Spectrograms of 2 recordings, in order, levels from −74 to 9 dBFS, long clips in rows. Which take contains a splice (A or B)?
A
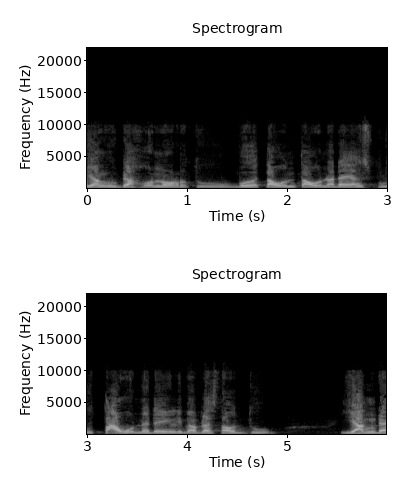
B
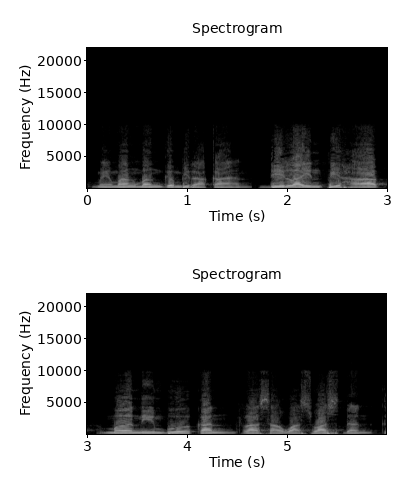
B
